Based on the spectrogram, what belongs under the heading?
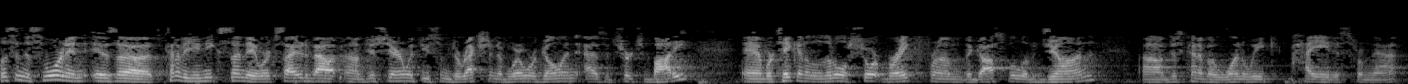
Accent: American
